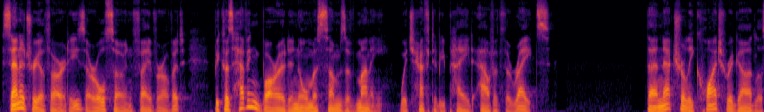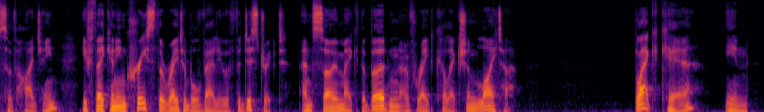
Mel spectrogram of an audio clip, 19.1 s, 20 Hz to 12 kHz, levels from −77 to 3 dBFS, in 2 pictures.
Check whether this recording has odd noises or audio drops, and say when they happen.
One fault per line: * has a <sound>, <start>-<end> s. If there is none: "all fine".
all fine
